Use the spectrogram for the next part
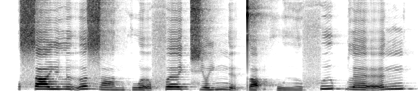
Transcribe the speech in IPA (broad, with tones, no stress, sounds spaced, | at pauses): s a˧ j l ɨ̰˧˥ ə̯ z a̤˨˩ n k w ə̰ː˧˨ f ɛ˧ t͡ɕ ə˨˦ j ŋ ḛ˧˨ t̪ a̰˧˨ m h w ɨ̤˨˩ ə̯ f ɨ˦˥ p̚ l ɛ̰˧˥ ŋ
